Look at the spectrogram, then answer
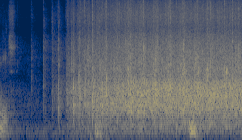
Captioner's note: applause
